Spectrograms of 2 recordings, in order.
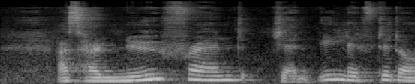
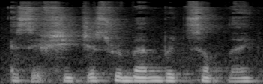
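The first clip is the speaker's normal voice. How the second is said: ordinary delivery, nothing marked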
